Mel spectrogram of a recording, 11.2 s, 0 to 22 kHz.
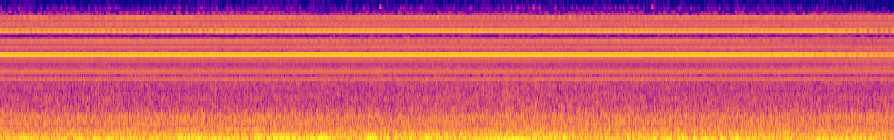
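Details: Indesit Innex XWSC61252 washing machine, brought in for not draining, on spin test after repair: even low drum rumble with smooth whir, no scraping, knocking or surging; spinning normally.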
